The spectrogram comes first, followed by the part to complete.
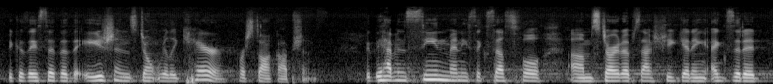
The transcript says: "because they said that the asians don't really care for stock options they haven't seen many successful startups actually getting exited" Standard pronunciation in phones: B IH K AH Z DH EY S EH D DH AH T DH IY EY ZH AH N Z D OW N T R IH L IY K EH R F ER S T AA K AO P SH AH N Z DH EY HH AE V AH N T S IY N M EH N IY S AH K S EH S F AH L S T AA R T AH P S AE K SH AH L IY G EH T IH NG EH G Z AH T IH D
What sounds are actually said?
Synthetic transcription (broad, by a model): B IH K AH Z DH EY S EH D DH AH T DH IY EY ZH AH N Z D OW N T R IH L IY K EH R F ER S T AA K AO P SH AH N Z DH EY HH AE V AH N T S IY N M EH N IY S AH K S EH S F L S T AA R T AH P S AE K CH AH L IY G EH T IH NG EH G Z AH T IH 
